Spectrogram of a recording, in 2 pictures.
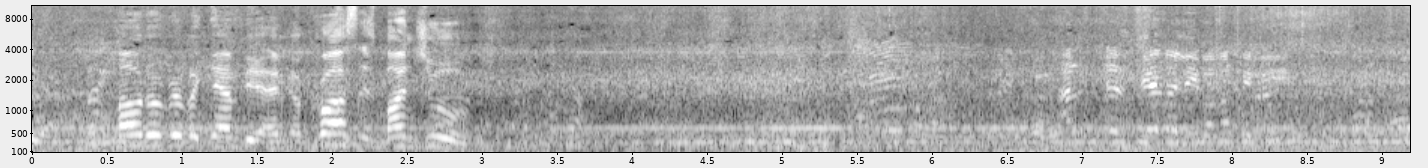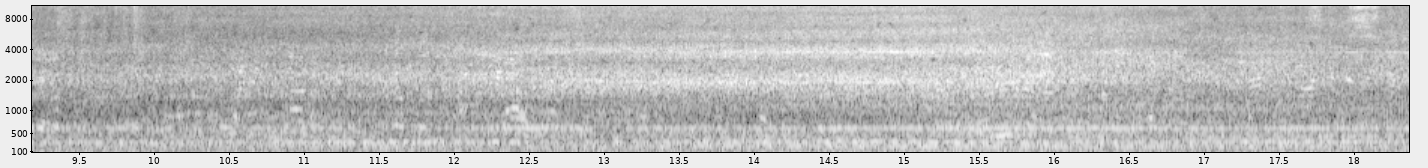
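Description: Men and women talk nearby in a crowd.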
